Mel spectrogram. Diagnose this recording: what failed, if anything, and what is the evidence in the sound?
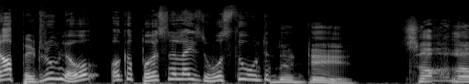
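Speech runs normally until 2.70 s, then the rest of the clip drops into a section at the wrong speed. From there to the end at 4.70 s it plays at 0.515 times real speed, so everything slows to roughly half pace and the pitch sinks by about ten semitones, giving that deep, dragging sound. Because speed and pitch fall together, the likely cause is a clock or sample-rate mismatch at the editing or playback stage.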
